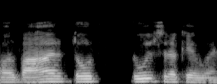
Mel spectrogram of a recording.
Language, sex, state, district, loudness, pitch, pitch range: Hindi, male, Bihar, Darbhanga, -17 LUFS, 125 Hz, 110-130 Hz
